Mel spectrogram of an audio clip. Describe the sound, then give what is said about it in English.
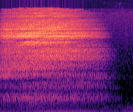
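A single long, breathy hiss of deliberate relaxation breathing, in through the nose and out through the mouth, swells steadily and then fades quickly to near silence. “And just taking some breaths, okay? And we're gonna breathe in through the nose”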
